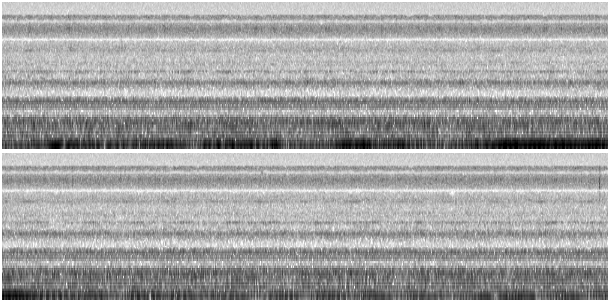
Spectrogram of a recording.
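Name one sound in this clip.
An incubator fan hums steadily.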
